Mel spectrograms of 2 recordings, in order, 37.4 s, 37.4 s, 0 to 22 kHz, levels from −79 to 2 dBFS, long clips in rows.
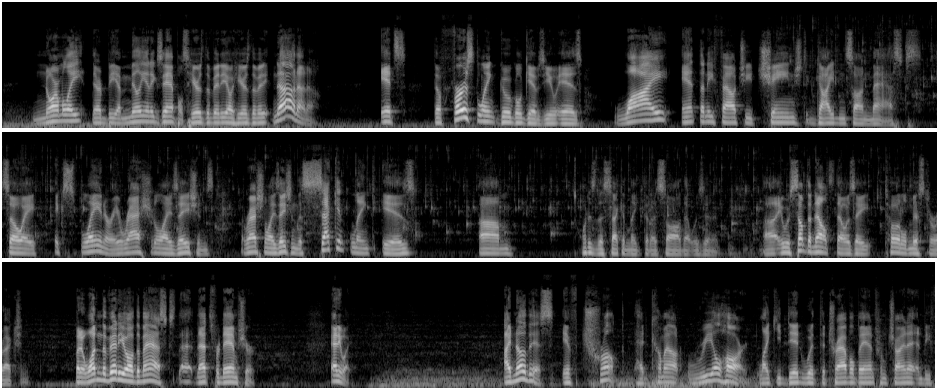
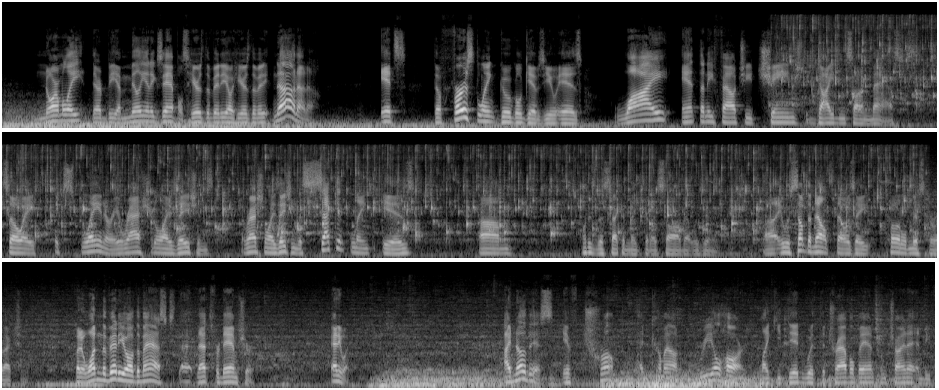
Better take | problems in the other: first | rain or running water; loud; throughout; 7 dB below the speech; faint in the first

